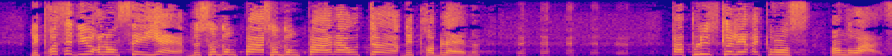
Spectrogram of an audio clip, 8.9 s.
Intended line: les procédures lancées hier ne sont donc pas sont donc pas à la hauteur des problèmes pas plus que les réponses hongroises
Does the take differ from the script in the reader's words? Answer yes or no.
no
